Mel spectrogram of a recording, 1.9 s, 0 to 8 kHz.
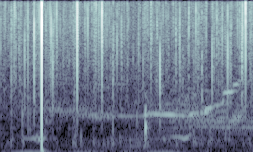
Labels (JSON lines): {"label": "biophony", "recorder": "SoundTrap 300"}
